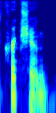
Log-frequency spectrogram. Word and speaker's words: Kriksciun: Yeah, mine's Criction. It's Criction. just friction with a K.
